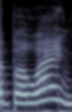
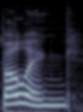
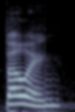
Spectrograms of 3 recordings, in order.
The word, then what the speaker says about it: Boeing: you mean what by boang hasz boang killed can you say boing please is that how you say it yeah Boeing yeah okay Boeing thank you I hate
